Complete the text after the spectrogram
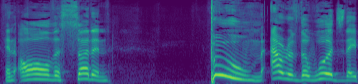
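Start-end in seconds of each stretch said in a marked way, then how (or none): none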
